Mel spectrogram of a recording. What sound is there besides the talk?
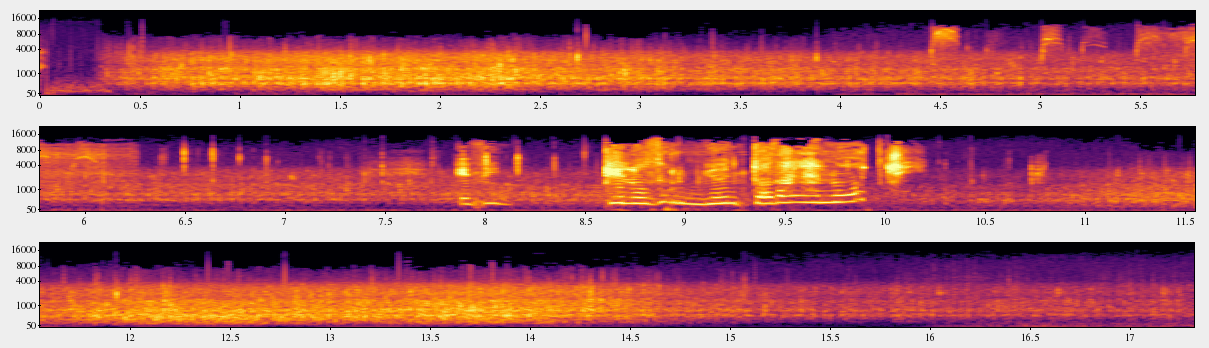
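rain falling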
